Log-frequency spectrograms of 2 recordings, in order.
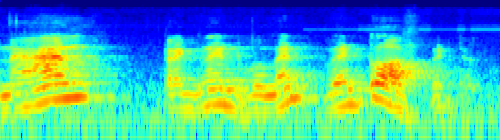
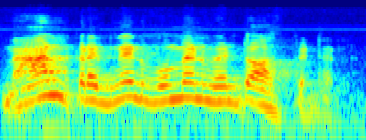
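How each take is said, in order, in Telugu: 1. విరామం 'man' అనే పదం తర్వాతే వస్తుంది. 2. విరామం 'pregnant' అనే పదం తర్వాతే వస్తుంది. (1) "ఒక మనిషి ఒక గర్భిణీ స్త్రీ ఆసుపత్రికి వెళ్ళారు" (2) "మగవాడు గర్భం దాల్చాడు, మహిళ ఆసుపత్రికి వెళ్ళేది"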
